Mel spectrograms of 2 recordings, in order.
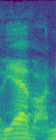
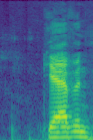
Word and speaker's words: Yavin: You're thinking of Yavon. Yavon 4 is a moon. Gotcha. Yep. Okay, yeah, that's it. Yeah. Did you say Yabon? Yavon. Is that Yavon how 4? it's pronounced? Yavin.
